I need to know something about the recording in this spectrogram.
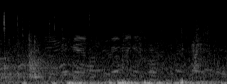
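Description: Distant voices of players and spectators calling out across an open ball field, faint and broken, over an irregular low rumble.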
